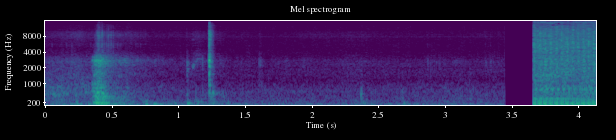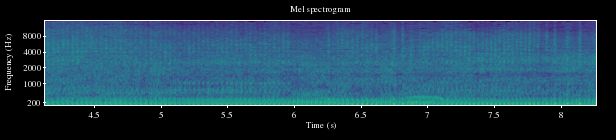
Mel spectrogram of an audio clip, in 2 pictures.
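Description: A dull thump and a sharp click over a quiet car hum. Then an old sedan's engine runs loud and rough, revving as the car pulls away across a dirt field, with a rising rev about halfway through.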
